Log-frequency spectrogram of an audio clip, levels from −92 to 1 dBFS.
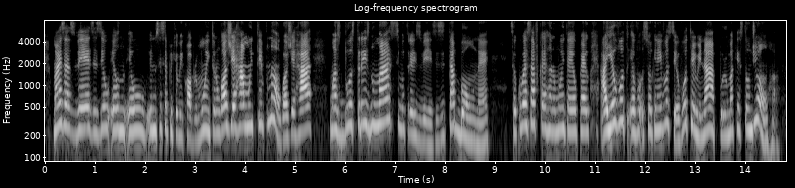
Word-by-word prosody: mas 265 +5 +3
às 255 -5 -1
vezes 235 -1 0
eu 255 +2 -5
eu 235 +1 -1
n 230 -2 -1
eu 225 0 -1
eu 230 - -3
não 235 - +3
sei 245 +2 -7
se 265 - -5
é - - -5
porque 220 -2 -8
eu 210 - -6
me 195 - -10
cobro 180 -2 0
muito, 225 +2 -4
eu - - -5
não 220 - -6
gosto 255 +2 +6
de 260 - 0
errar 260 +1 +7
muito 270 0 -2
tempo 295 -1 -7
não, 325 - +1
gosto 185 +2 0
de 215 - -4
errar 230 +5 +8 0.4
umas 240 -2 -1
2, 255 +8 -4
3, 285 0 -3
no 280 - -1
máximo 300 -2 +3
3 210 -5 -6
vezes 165 +1 -10
e 195 - -12
tá 270 +5 0
bom, 195 -8 -2
né. 155 +2 -6 0.4
Se - - -5
eu 220 - -3
começar 280 +3 +2
a 285 - 0
ficar 275 -2 -7
errando 235 -2 -4
muito, 245 +1 -4
aí 230 - -1
eu 225 0 -1
pego 225 0 0 0.2
aí 225 +3 +7
eu 290 +1 +3
vou 320 +2 0
t - - -16
eu 225 - +1
vou 225 - -7
sou 230 +3 -6
que 240 - -6
nem 240 +1 -3
você, 290 -1 -5
eu 165 - -3
vou 285 - -3
terminar 230 -1 +2
por 200 -2 -8
uma 220 +3 -3
questão 240 0 -4
de 310 +7 +1
honra. 160 - -3
235 Hz, 270 wpm, -26 LUFS, 210-265 Hz, 0.4 s, errar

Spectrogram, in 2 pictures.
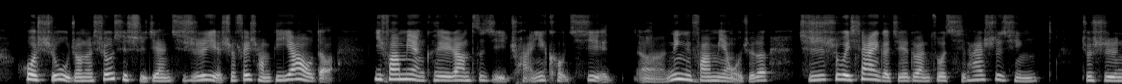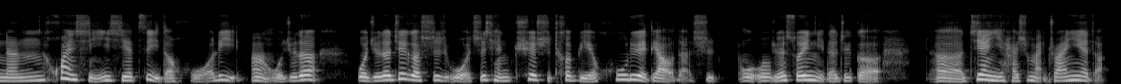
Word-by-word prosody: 或 235 -2 +5
15 215 +1 +2
钟 165 +1 0
的 170 - 0
休 235 +7 +2
息 265 -6 0
时 210 +1 -4
间。 160 0 -1
其 - - -10
实 190 +3 +1
也 195 - +2
是 185 - -4
非 220 +4 +2
常 175 -7 -2
必 195 +4 -2
要 235 +1 +5
的， - - -3 0.4
一 240 - +1
方 235 +1 +5
面 230 -5 +4
可 195 +1 -4
以 185 - +4
让 190 0 +3
自 190 +1 -6
己 280 - -5
喘 - - -8
一 - - -1
口 - - -6
气 - - -5 0.2
呃， - - -7
另 245 +1 +4
一 220 - +3
方 180 -2 0
面 170 -4 0
我 - - -4
觉 - - -5
得 185 0 +1 0.3
其 195 - -4
实 215 - +1
是 225 +1 -2
为 220 -2 +7
下 235 +3 +3
一 215 - +1
个 170 - 0
阶 165 +1 -2
段 170 -2 -1
做 180 - -2
其 175 0 -9
他 210 +3 -1
事 220 0 -4
情， 160 -5 -6 0.4
就 185 - -3
是 175 -1 +1
能 165 +4 -1
唤 260 +3 +3
醒 205 -9 -3
一 175 +7 0
些 185 -1 0
自 180 +7 -6
己 295 - +1
的 150 - -2
活 150 +1 -8
力。 205 0 -2
嗯， 165 -6 -1
我 - - -2
觉 170 - -1
得 215 +2 +4 0.4
我 175 - +4
觉 170 +2 0
得 205 +2 +7
这 255 +3 +2
个 205 - +6
是 190 -1 -3
我 - - 0
之 170 +7 -1
前 170 -5 -2
确 225 -3 +1
实 210 - -8
特 200 - -1
别 145 -7 0
忽 225 +8 -1
略 220 -2 +5
掉 - - +1
的， - - -11
是 - - -7 0.2
我 170 - -4
我 170 - 0
觉 - - -1
得 190 - +4
所 200 0 +4
以 - - +6
你 190 -6 +3
的 145 - -2
这 165 - -4
个 - - -2 0.5
呃， 145 -4 0
建 210 +5 +5
议 175 - +1
还 160 -3 -3
是 160 - -9
蛮 180 - -2
专 175 +3 0
业 195 -4 +2
的。 - - -11
190 Hz, 275 characters per minute, -24 LUFS, 170-215 Hz, 0.5 s, 为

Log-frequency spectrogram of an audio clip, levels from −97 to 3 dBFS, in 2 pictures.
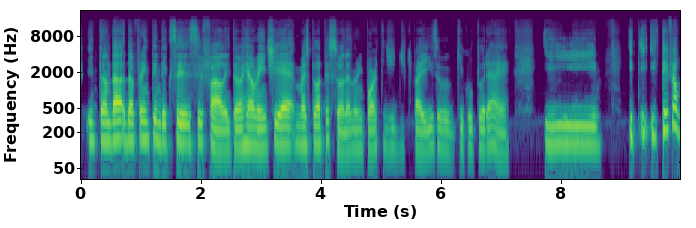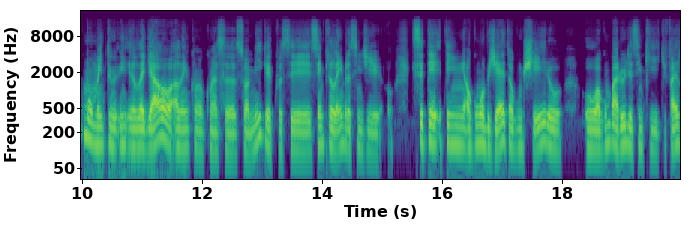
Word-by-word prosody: então, 145 0 +1
dá 150 +1 +9
dá 145 0 +3
para 155 +2 +1
entender 145 -2 0
que 135 - -16
você 135 -2 +3
você 140 +3 -3
fala, 110 -7 +4
então, 110 +2 +1
realmente, 120 +1 +1
é 125 -1 +5
mais 125 -1 -2
pela 130 -2 +1
pessoa, 150 -9 -3
né, 100 +1 -2
não 110 +1 -5
importa 110 +3 -4
de 115 0 -13
de 110 +1 -21
que - - -26
país 110 +3 -3
ou 110 -3 -7
que 115 - -8
cultura 115 +2 -4
é. 95 0 -7 0.6
E 130 0 -2 0.6
e 170 - +1
e 190 - -5
e - - -10
teve 215 +7 +2
algum 205 -8 +3
momento 130 -4 0
in 125 0 -3
legal, 115 +8 +5
além, 115 0 0
com 110 -3 -6
com 100 +1 -7
essa 100 -1 -3
sua 95 - -3
amiga, 125 - -2
que - - -29
você 100 -1 -2
sempre 125 +2 -4
lembra, 110 +2 +1
assim, 110 -1 -9
de 100 -2 -6
ou - - -12 0.3
que - - -9
você 135 - 0
te 135 -1 +1
tem 130 -1 -4
algum 120 +4 0
objeto, 115 +2 +2
algum 115 0 -3
cheiro 115 -3 0 0.3
ou 110 -1 +1
algum 105 +6 -1
barulho, 125 -1 +2
assim, 115 0 -6
que 105 -3 -11
que - - -19
faz 115 +3 +1
120 Hz, 190 wpm, -21 LUFS, 110-130 Hz, 0.6 s, dá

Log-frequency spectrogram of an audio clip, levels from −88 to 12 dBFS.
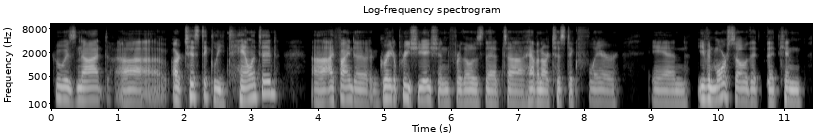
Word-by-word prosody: who 140 -2 -2
is 125 -3 0
not, 125 0 +3
uh, 110 0 -1
artistically 155 -8 +2
talented, 150 +11 +1 0.5
uh, 110 -1 +4
I 125 - +4
find 135 -2 +2
a 115 -2 -3
great 135 +6 +2
appreciation 125 -4 0
for 110 0 -4
those 110 -1 -1
that, 105 -2 -3
uh, 105 -1 +1
have 115 +3 +1
an 115 - +3
artistic 110 0 -2
flair, 110 -3 -9 0.5
and 105 -1 -4 0.2
even 135 -1 +4
more 135 +6 +3
so 125 -5 0
that 115 -1 -3
that 110 -1 -2
can 115 -3 +1
115 Hz, 140 wpm, -24 LUFS, 110-130 Hz, 0.5 s, uh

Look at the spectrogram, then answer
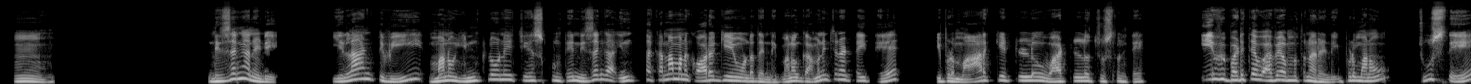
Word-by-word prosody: హ్మ్. 130 -5 -1 1.6
నిజంగానండి. 160 - +3 0.7
ఇలాంటివి 180 - +1 0.4
మనం 170 +4 +4
ఇంట్లోనే 225 +8 -1
చేసుకుంటే 175 -1 -1
నిజంగా 215 +7 0
ఇంతకన్నా 205 +6 -2
మనకారోగ్య 185 -3 +1
ఏముండదండి. 135 -9 -1
మనం 160 +3 +2
గమనించినట్టయితే 170 - -2 0.5
ఇప్పుడు 140 +1 0
మార్కెట్‌లో 180 - 0
వాటిల్లో 150 +6 0
చూస్తుంటే. 130 -2 -3 0.7
ఏవి 240 0 +4
పడితే 205 +3 +1 0.2
అవే 200 +3 +2
అమ్ముతున్నారండి. 160 -11 0
ఇప్పుడు 180 +6 -2
మనం 160 +2 +1 0.4
చూస్తే 200 - +5
175 Hz, 95 wpm, -23 LUFS, 140-200 Hz, 1.6 s, చూస్తే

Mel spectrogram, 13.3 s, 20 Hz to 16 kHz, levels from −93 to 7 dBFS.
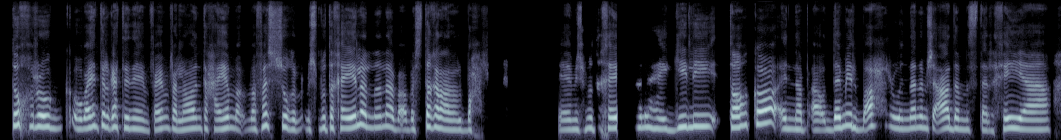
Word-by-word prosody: تخرُج 280 -5 +3
وبعدين 245 +5 +1
ترجَع 275 -2 +1
تنام، 240 -5 -2
فاهم؟ 225 +5 -3
فاللي 220 -3 -3
هو 235 +1 +1
أنت 245 0 -6
حياة 230 +2 -1
م 255 - -8 0.2
مافيهاش 250 +6 -2
شُغل، 230 -5 -2
مش 220 +1 -9
مُتخيّلة 255 +3 +3
إن 260 -3 -4
أنا 270 +1 -1
ابقى 225 -3 -3
باشتغل 260 +5 +1
على 220 -3 0
البحر، 210 0 -9 0.8
يعني 215 0 -6
مش 220 0 -7
مُتخيلة 250 +1 +1 0.3
إن 265 0 -1
هييجي 230 +4 0
لي 285 +9 0
طاقة 290 +5 +4 0.2
إني 230 -1 -2
ابقى 210 -1 -3
قُدّامي 255 +8 +3
البحر 275 +4 -2
وإن 240 -1 -1
أنا 255 +1 0
مش 245 -2 -5
قاعدة 245 +1 +1
مسترخيّة 220 +1 -1
أ 225 - -15
245 Hz, 165 wpm, -25 LUFS, 220-270 Hz, 0.8 s, طاقة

